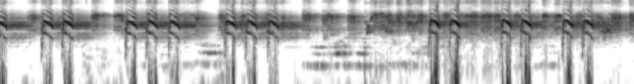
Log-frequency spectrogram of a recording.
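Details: Two caged rose-ringed parakeets, said to be talking to each other in Urdu, give rapid, harsh, repeated squawks and sharp downslurred chattering notes, several each second, with brief lower tonal notes midway through.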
